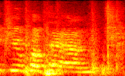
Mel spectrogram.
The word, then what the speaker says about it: pupa pan: Be pupa pan! That's how it's supposed to pronounced. I don't care. I thought it's like papa or something. No, pupa was no.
